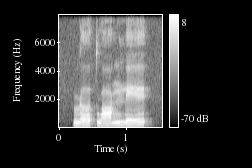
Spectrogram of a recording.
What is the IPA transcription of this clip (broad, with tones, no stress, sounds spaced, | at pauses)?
ɻ ɤ˧˥ t̪ w ɑ˧˥ ŋ m e˧˥ ɪ̯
